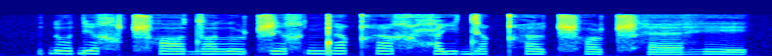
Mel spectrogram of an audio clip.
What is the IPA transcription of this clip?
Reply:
ɗoɗiχʈ͡ʂʰɒdɒ loʈ͡ʂiχŋ͡ǃe qʰiχħidi qʰeʈ͡ʂʰɒʈ͡ʂʰæɦe

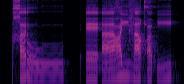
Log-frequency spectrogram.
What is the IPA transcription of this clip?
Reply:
χʌ˧˥ɾoː˩wuː˩ | ʔɛː˧ ʔaː˩˧ʕiː˥va˧˥qʼu˧ ʔi˧˥

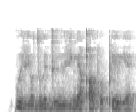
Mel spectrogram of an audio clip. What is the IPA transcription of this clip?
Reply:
kʷɨ vʲoːdulɨɡɨ nɨːvʲɛŋɛː qʼɔpʼo pʼɪːmʲɛ

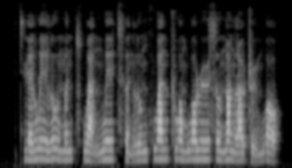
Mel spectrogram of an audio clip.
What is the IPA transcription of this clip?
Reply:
t̪ʰɥɛ˧˥lwe˥˧ɪ̯ lo˥˩ʊ̯mə˧˥n t͡sʰwa̰˨˩nn̪we˥ɪ̯ t͡sʰə̰˨˩nlʊ˧˥ŋxwa˥n ʈ͡ʂwɔ˥˩mwɔ˥ɻɻ̩˥ sɤ˥˧ n̪ɑ˥˩ŋlɑ˧˥ʊ̯ ʈ͡ʂɻ̩˨˩mwɔ˥˩

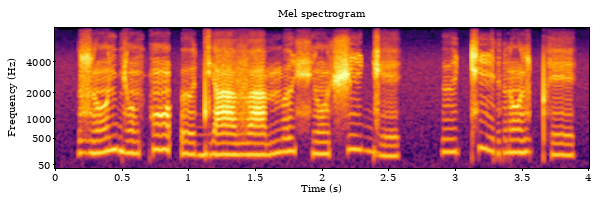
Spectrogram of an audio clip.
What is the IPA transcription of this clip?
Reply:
zõ˨˦ɟõ˨kõ˦ ʔɵ˨dja˨va˨ mɵ˧çõ˨ʃi˦ɡʲe˨ | ɨ˧ cʰi˦˨rõ˧zpʰe˨

